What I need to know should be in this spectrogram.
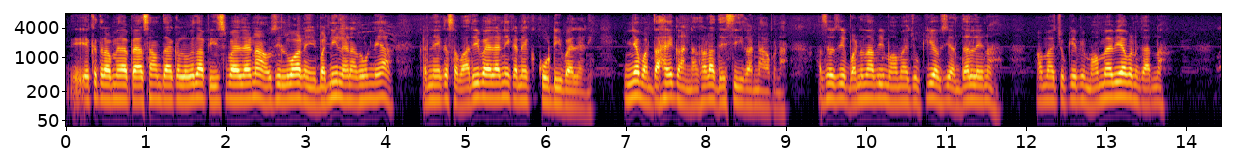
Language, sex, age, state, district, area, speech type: Dogri, male, 30-45, Jammu and Kashmir, Samba, rural, spontaneous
